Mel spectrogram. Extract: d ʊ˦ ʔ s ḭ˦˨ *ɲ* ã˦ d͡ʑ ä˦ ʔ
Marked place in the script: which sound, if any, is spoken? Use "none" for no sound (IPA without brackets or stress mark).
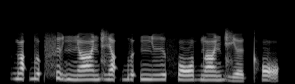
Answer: ɲ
